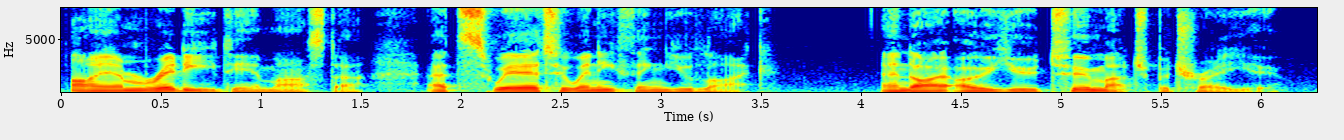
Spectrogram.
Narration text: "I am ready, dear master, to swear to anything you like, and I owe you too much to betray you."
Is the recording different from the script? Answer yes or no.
yes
